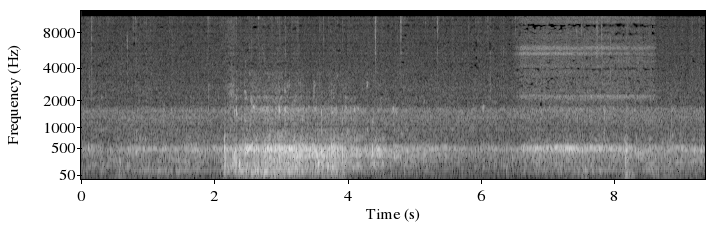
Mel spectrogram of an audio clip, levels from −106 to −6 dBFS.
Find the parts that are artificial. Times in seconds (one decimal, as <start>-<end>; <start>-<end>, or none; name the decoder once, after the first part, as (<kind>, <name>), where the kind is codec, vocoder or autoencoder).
0.0-6.3 (vocoder, Vocos); 7.5-8.4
